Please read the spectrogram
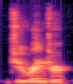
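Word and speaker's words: Zyuranger: I think they have 8 or 10 seasons out now going back to Jew Ranger. Yes, it's spelled ZYU, but it's pronounced Jew, JOO.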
